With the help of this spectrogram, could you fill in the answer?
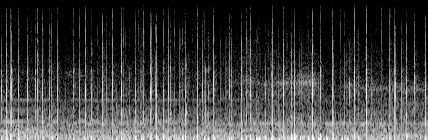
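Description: Long nails tap quickly and scratch across a holographic padded plastic bubble mailer bag, making a dense run of rapid, crisp clicks over a soft rustling crinkle. The taps come in uneven bursts throughout, with a faint steady hum underneath.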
